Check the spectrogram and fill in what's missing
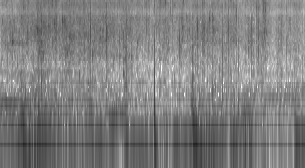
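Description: Onions, chopped green chillies and nine or ten garlic cloves hitting a hot pan for a bottle-gourd seed mash, a steady close sizzle with a few short scraping stirs and clinks, no talking.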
